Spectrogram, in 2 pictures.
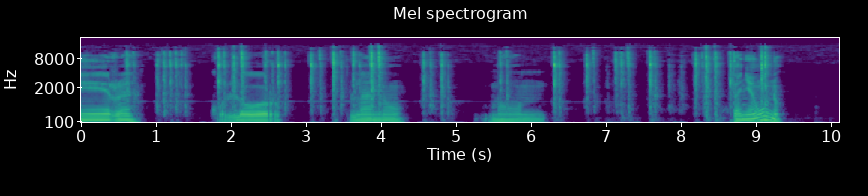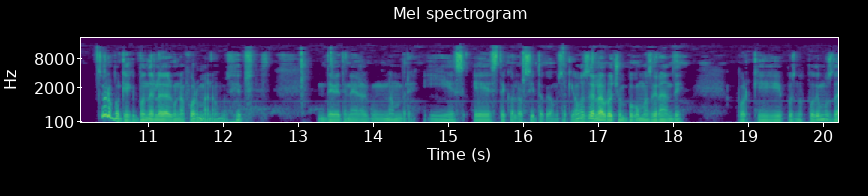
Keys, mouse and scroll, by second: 1.3-9.6 typing, 10.1 Return, 11.2 middle click, 11.9 middle click, 14.2 shift+click, 14.9-17.1 drag, 17.3 shift+click, 17.8-20.2 shift+drag.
